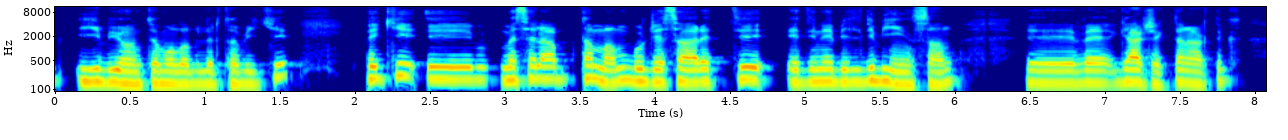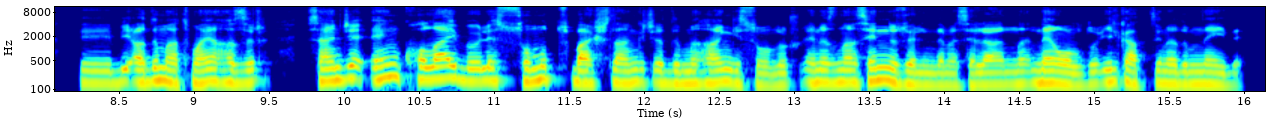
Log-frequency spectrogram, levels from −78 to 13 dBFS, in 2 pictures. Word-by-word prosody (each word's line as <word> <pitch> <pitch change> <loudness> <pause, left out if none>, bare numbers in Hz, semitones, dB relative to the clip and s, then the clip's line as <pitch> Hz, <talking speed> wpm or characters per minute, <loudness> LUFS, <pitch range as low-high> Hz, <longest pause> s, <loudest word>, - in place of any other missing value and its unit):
iyi 160 -1 +1
bir 155 - +2
yöntem 140 -1 +2
olabilir 135 0 0
tabii 135 0 -3
ki. 205 +10 -5 0.5
Peki, 180 +3 +1 0.2
eee, 175 -1 +4 0.2
mesela, 175 +1 +1
tamam, 170 -3 +2
bu 160 - +3
cesareti 155 +3 +2
edinebildi 155 +1 0
bir 165 - +2
insan, 135 +3 -2 0.4
eee, 140 -1 0
ve 145 -1 +1
gerçekten 150 -2 +1
artık, 145 +3 -4 0.3
eee, 140 -1 -4
bir 155 0 +1
adım 165 +3 +2
atmaya 145 +1 +1
hazır. 150 +2 -2 0.2
Sence 165 +3 +1
en 180 +4 0
kolay 180 0 +3
böyle 160 +1 +1
somut 165 +2 -2
başlangıç 145 +1 +1
adımı 140 0 -1
hangisi 145 -2 -1
olur? 125 +1 -5
En 145 -1 -2
azından 150 0 0
senin 160 +4 +2
özelinde 130 -4 0
mesela 125 +2 -2
ne 135 +2 -4
ne 145 0 +4
oldu? 130 0 0
İlk 150 +1 -1
attığın 140 +1 -1
adım 135 0 -1
neydi? 130 -1 -4
150 Hz, 165 wpm, -22 LUFS, 140-165 Hz, 0.5 s, eee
